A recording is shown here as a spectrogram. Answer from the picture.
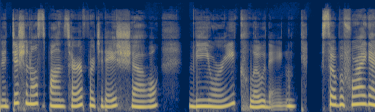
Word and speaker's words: Vuori: So Viore is spelled Vuori, but you can also find it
